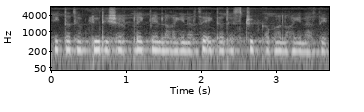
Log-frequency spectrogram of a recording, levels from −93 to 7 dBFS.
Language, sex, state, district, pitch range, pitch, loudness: Nagamese, female, Nagaland, Dimapur, 205-225 Hz, 215 Hz, -17 LUFS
